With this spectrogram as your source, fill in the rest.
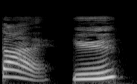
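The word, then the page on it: daiyu: dai4yu2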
